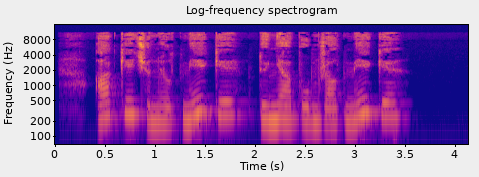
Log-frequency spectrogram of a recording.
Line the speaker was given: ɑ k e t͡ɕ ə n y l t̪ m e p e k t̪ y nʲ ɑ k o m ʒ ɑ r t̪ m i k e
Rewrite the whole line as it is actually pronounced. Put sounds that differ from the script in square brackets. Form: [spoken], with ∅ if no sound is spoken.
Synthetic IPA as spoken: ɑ k e t͡ɕ ə n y l t̪ m e [k] e [∅] t̪ y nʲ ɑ [p] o m ʒ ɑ [l] t̪ m [e] k e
